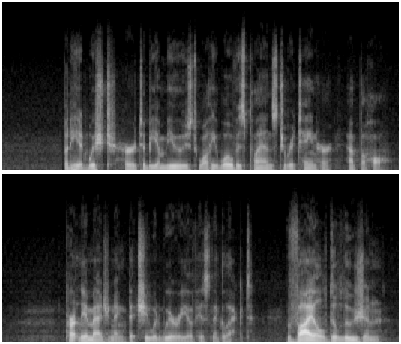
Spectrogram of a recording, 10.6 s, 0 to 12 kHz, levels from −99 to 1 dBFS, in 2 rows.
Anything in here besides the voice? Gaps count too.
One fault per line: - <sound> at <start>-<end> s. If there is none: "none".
none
